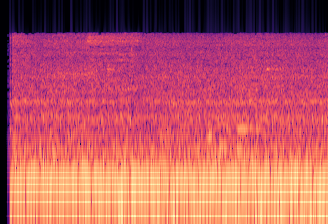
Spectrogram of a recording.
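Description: A steady machine drone, a loud low hum under an even hiss, with no change in pitch or rhythm.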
